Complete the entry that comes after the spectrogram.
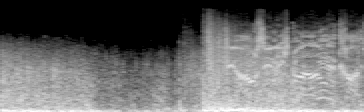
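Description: Tank cannon shots in the World of Tanks video game: heavy, dense booming bursts over a constant rumbling engine and battle backdrop, louder and harsher in the second half.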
